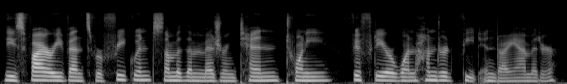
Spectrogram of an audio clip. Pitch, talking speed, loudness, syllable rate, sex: 175 Hz, 190 wpm, -22 LUFS, 5.5 syllables/s, female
